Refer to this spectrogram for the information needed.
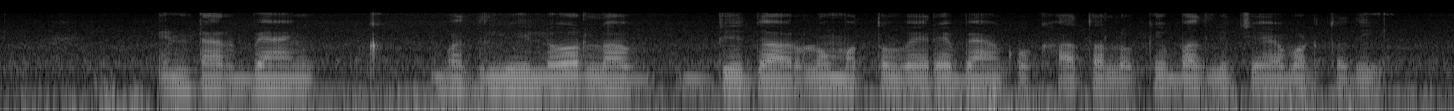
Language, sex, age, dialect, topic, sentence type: Telugu, male, 18-24, Telangana, banking, statement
